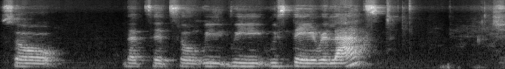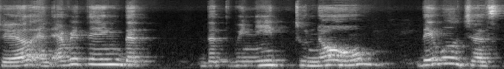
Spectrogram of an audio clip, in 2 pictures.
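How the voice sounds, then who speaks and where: A woman with a Filipino accent speaks very slowly at a fairly high pitch. Her intonation is lively. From Philippines, Manila. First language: Tagalog. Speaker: writer and blogger. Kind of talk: interview chat. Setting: online live stream. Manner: halting, many fillers.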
